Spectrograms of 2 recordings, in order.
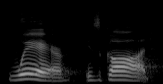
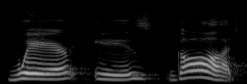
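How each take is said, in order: First: It is said sternly at moderate loudness. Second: It is said more forcefully and loudly.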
